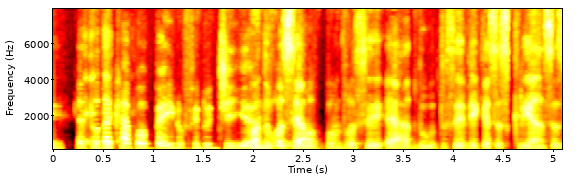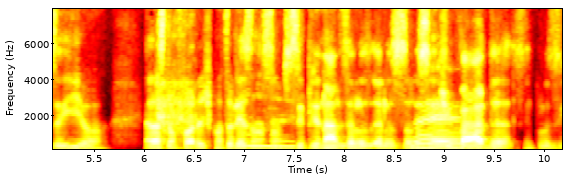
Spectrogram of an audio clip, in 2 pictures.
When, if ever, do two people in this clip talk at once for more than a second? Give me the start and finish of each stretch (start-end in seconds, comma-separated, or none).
none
